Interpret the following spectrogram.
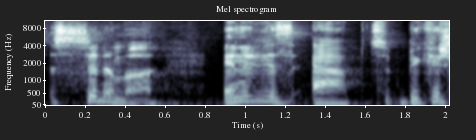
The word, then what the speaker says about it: Sinema: The Arizona senator's name is pronounced Sinema, and it is apt because she sweeps and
